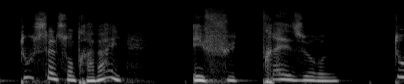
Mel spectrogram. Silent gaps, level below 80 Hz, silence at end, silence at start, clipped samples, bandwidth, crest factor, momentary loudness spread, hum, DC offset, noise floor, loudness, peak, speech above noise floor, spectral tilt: none; -54 dBFS; 0 s; 0.2 s; under 0.1%; 15 kHz; 18 dB; 10 LU; none; under 0.1%; -56 dBFS; -33 LUFS; -16 dBFS; 25 dB; -5.5 dB/octave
